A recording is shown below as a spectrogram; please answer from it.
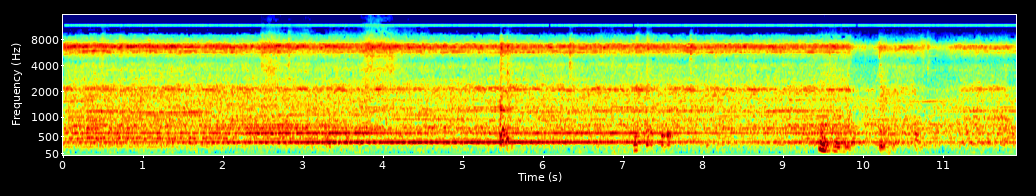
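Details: A steady mechanical whir and hum of a robot vacuum cleaner fills the room, with no animal calls.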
